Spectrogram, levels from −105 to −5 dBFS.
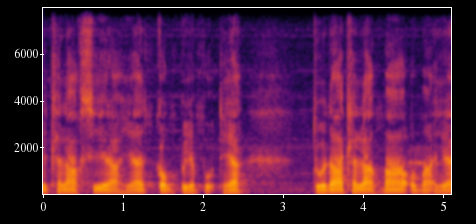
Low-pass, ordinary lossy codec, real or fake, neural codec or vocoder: none; none; real; none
